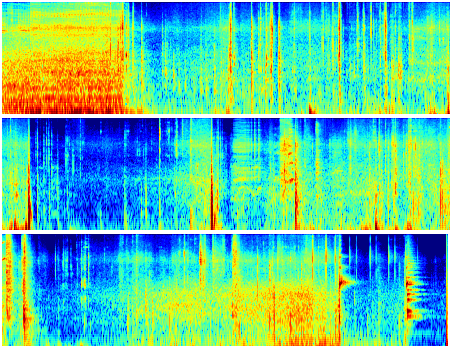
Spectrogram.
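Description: Car cabin road and engine noise for the first two seconds or so, cutting off suddenly. Then scattered knocks, thunks and clicks of a phone being handled and moved about, with short quiet gaps.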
